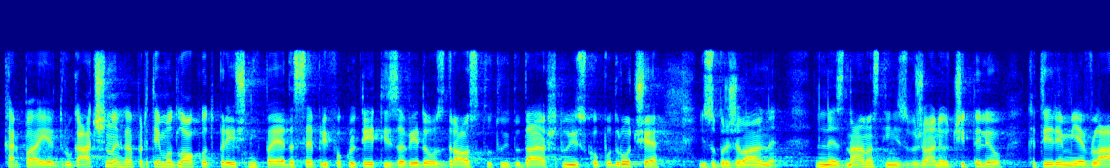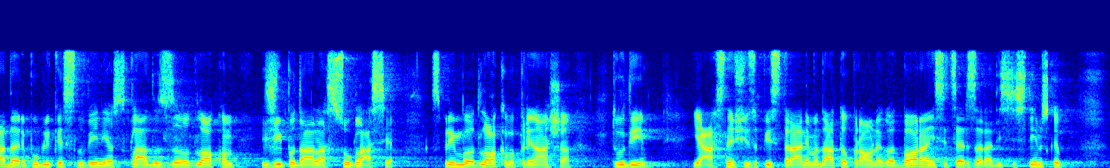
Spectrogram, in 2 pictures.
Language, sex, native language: Slovenian, male, Slovenian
